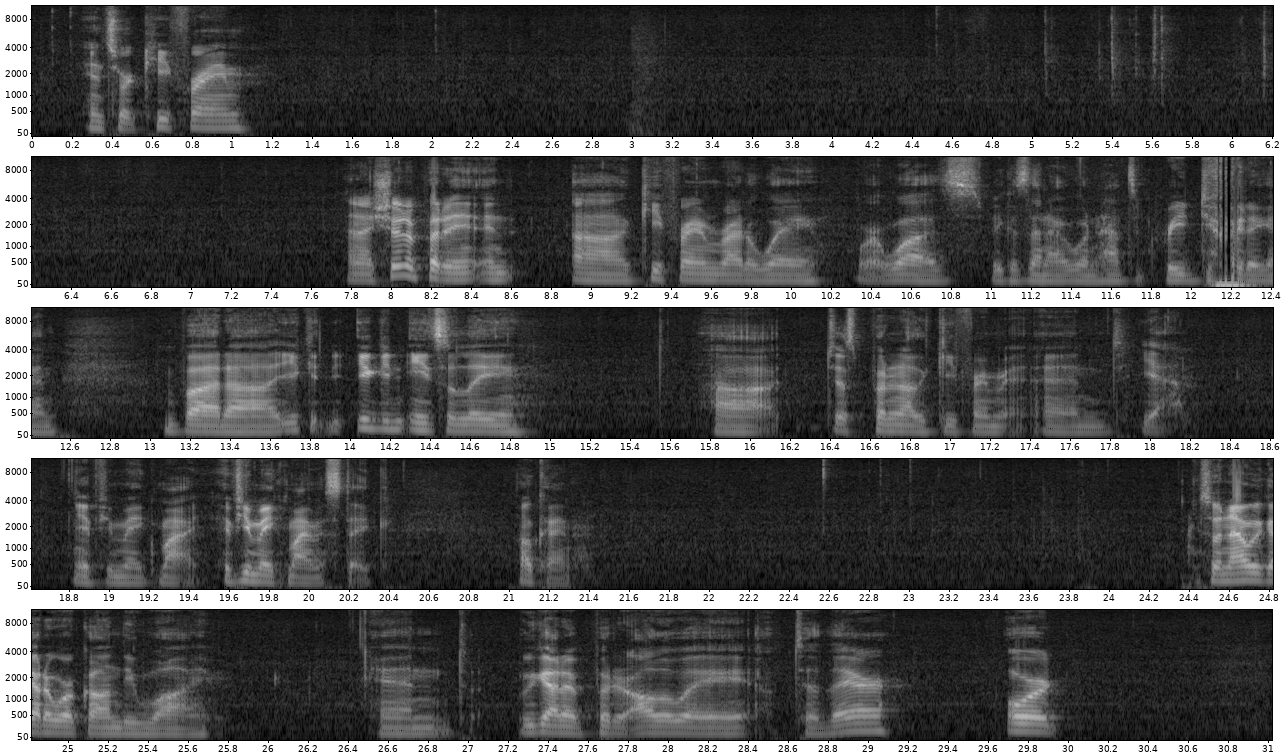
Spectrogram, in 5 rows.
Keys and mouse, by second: 3.7-5.5 drag, 5.5 Left, 6.2 Right, 13.7-14.7 drag, 24.9-28.3 drag.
